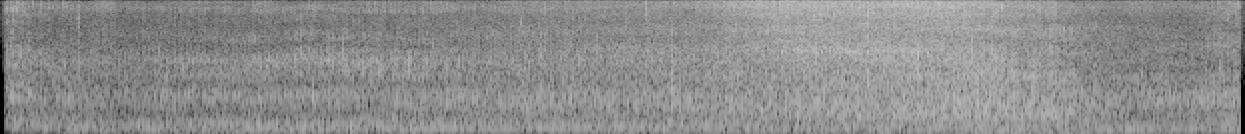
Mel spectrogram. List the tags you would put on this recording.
Soundscapes > Urban
Car CarInTampere vehicle

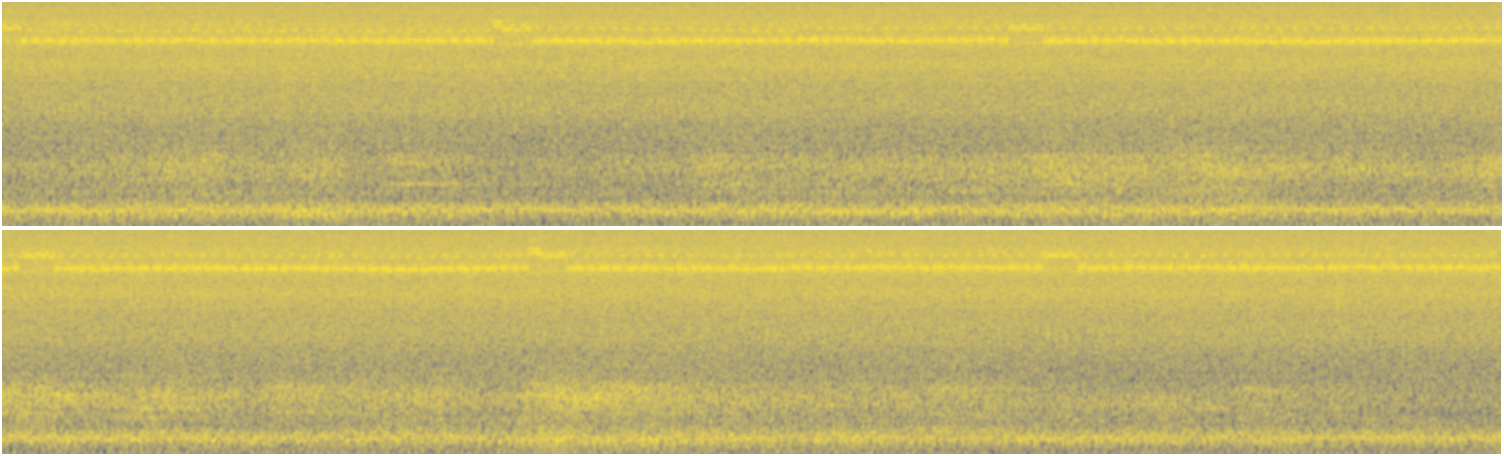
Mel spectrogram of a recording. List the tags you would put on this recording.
Soundscapes > Nature
field-recording nature sound-installation weather-data natural-soundscape data-to-sound raspberry-pi modified-soundscape alice-holt-forest soundscape artistic-intervention Dendrophone phenological-recording

